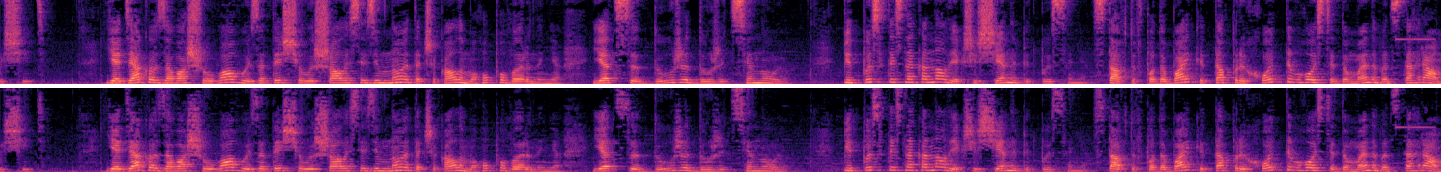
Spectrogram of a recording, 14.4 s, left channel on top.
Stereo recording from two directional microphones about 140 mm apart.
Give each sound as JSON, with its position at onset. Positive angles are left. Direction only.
{"t": 1.0, "sound": "a woman's voice", "side_deg": 25}
{"t": 4.5, "sound": "a woman's voice", "side_deg": 35}
{"t": 8.9, "sound": "a woman's voice", "side_deg": 20}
